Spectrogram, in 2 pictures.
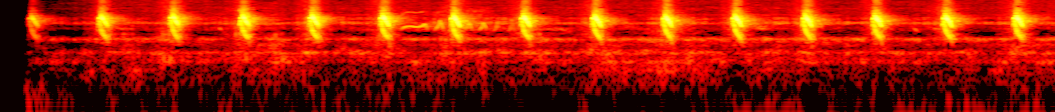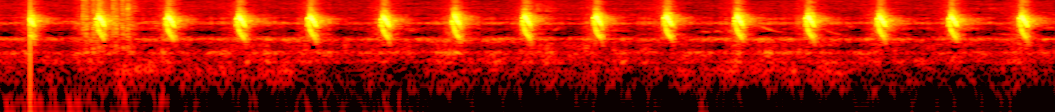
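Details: Rock tapaculo recorded at Santa Barbara, Minas Gerais, Brazil: a long, very regular series of short, sharp high notes, nearly three per second, each with a lower tone beneath, against a quiet background.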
